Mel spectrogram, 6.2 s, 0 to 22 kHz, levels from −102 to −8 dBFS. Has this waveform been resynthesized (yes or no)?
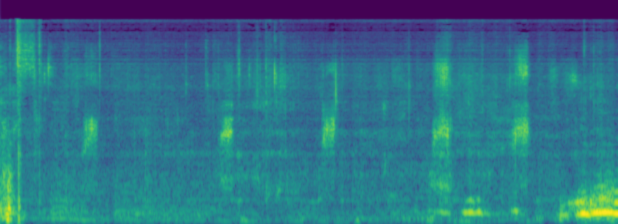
yes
